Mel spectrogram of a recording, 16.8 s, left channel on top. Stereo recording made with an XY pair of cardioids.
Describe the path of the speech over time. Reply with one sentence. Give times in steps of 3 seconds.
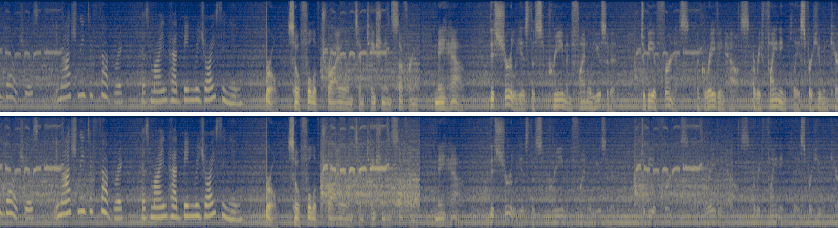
In this clip you hear the speech on the right from 0 s and on the left from 6 s.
